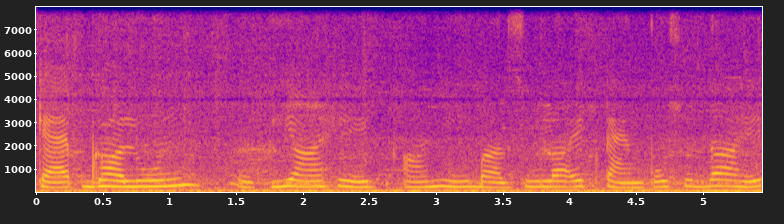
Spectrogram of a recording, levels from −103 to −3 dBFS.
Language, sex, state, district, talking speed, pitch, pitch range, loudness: Marathi, female, Maharashtra, Mumbai Suburban, 120 wpm, 245 Hz, 235-255 Hz, -17 LUFS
